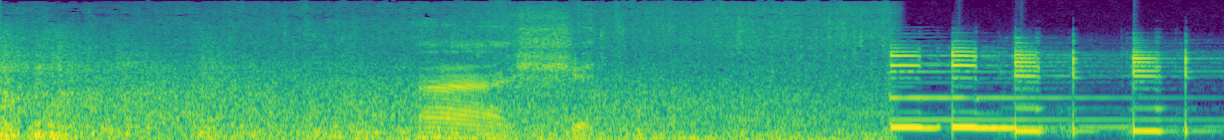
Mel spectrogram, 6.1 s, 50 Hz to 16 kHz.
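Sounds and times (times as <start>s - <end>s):
low rolling thunder: 0.0s - 4.5s
steady heavy rain: 0.0s - 6.0s
speech: 2.1s - 3.2s.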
